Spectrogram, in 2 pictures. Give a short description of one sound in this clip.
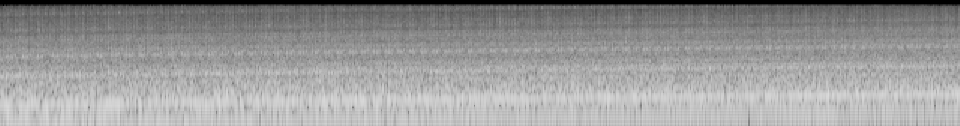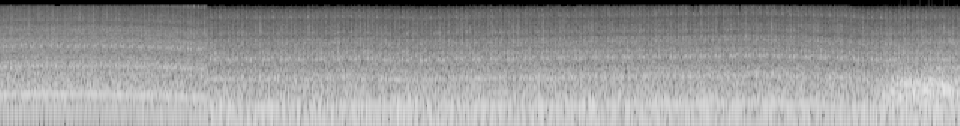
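A city bus engine drones as the bus drives, rising slowly in pitch.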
